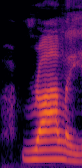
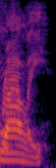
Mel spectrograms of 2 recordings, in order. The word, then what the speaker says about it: Raleigh: yeah that's the next one oh no no Raleigh is the next one Raleigh North Carolina which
